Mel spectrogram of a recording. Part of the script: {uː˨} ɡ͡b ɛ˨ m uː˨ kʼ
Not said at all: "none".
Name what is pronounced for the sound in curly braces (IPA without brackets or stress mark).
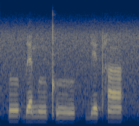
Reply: uː˨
